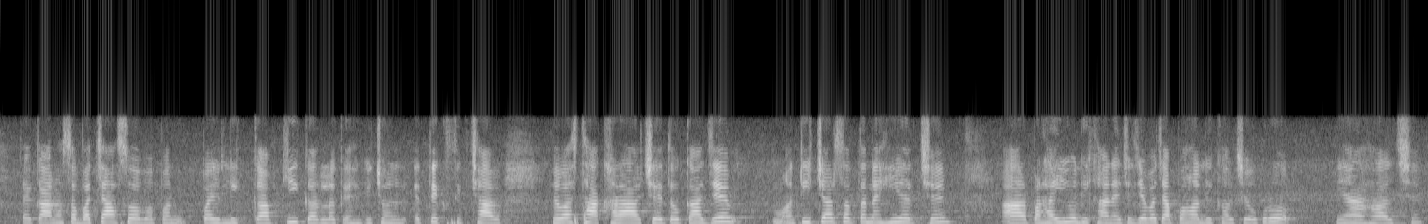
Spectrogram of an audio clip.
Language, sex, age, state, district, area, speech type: Maithili, female, 18-30, Bihar, Saharsa, urban, spontaneous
